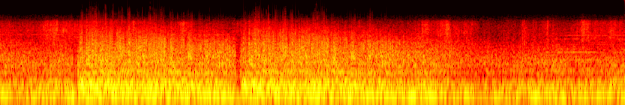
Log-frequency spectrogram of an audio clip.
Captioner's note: rapid cannon fire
